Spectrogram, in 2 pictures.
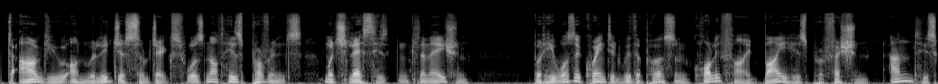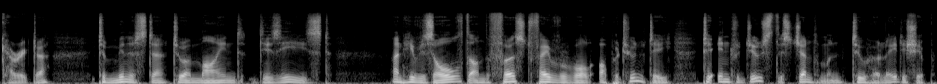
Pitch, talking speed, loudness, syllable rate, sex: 95 Hz, 155 wpm, -20 LUFS, 5.4 syllables/s, male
